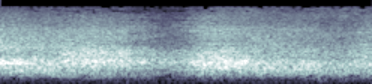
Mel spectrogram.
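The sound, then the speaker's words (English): An audience at a prayer service roars and shouts together in a loud, sustained din, swelling briefly after a slight dip in the middle, with no single voice standing out. “Can I hear you roaring like thunder?”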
